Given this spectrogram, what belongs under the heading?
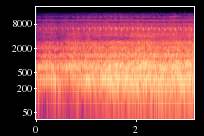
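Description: A replica Mark IV First World War tank at a battle reenactment, its engine running with a steady, rough, continuous drone and an even mechanical rattle throughout, close and fairly loud.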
